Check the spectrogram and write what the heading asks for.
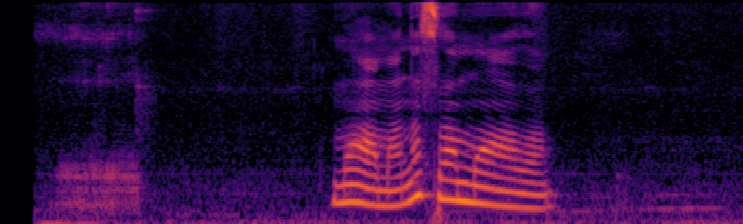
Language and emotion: Russian, sad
